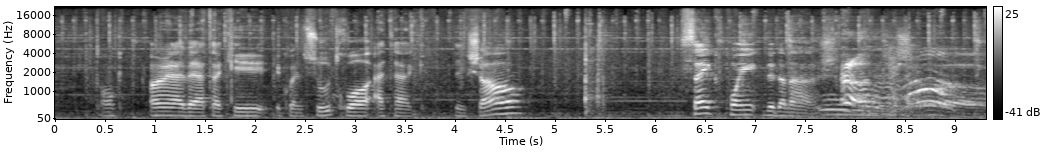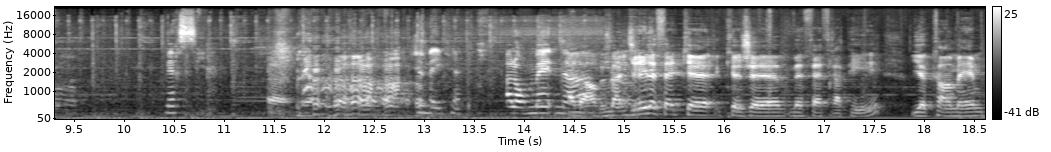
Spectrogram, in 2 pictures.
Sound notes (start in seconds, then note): 11.3 laugh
